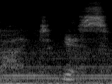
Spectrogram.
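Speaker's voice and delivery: soft unvoiced whisper. Real, not acted. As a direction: breathe the words only. Whispering in game scene.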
